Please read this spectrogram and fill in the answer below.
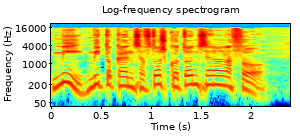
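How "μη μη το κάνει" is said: ordinary delivery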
